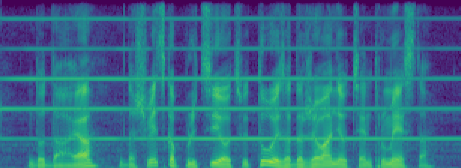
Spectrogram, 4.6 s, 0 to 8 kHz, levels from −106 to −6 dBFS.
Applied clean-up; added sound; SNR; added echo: none; Bowed string instrument; 10 dB; none.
